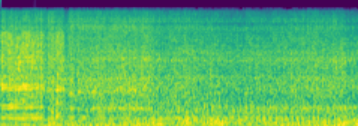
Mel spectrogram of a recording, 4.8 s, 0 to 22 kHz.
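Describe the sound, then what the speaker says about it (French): A 2015 KTM SMC R 690 single-cylinder motorcycle with ABS, engine running close by: a loud, continuous throbbing exhaust rumble that holds steady throughout, with a brief rise in pitch near the start, no talk. "c'est une SMCR de chez KTM, 690, elle est de 2015"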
